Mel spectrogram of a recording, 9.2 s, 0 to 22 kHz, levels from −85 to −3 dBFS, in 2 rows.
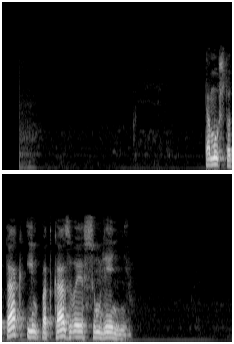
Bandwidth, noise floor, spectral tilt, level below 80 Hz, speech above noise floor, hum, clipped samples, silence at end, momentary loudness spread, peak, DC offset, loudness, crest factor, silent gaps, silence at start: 8 kHz; -76 dBFS; -7 dB/octave; -58 dBFS; 57 dB; none; under 0.1%; 2.05 s; 12 LU; -2 dBFS; under 0.1%; -20 LUFS; 22 dB; none; 4.05 s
